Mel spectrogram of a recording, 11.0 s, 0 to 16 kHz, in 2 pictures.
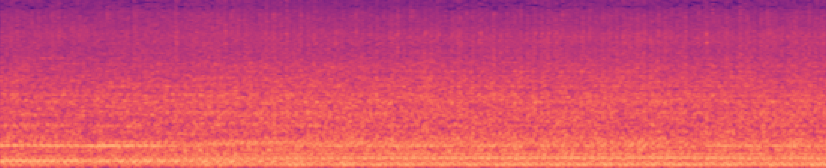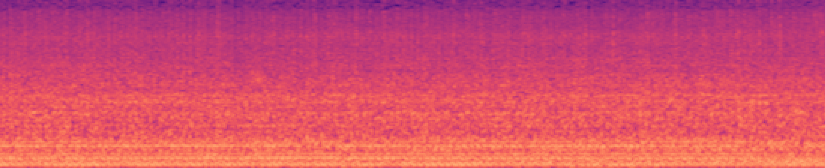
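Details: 1928 Farmall Regular tractor idling after carburetor tweaks, just started with timing advanced about halfway: steady, even low chug about two beats a second, no knocks, misses or rattles; clean, normal idle.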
